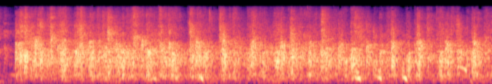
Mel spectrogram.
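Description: Loud, sustained applause from a large audience welcoming a guest author, dense overlapping claps filling the whole stretch at steady intensity with no voices standing out.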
